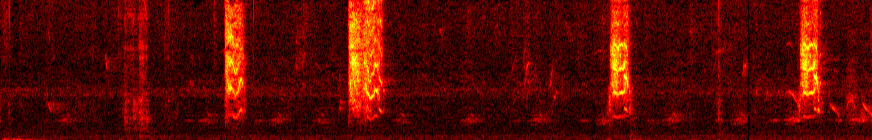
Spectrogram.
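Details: Female Double-collared seedeater calling to rouse males: a faint note followed by four crisp, high, clipped chirps spaced one to two and a half seconds apart, some doubled, against a low, even background hum.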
